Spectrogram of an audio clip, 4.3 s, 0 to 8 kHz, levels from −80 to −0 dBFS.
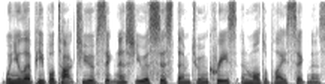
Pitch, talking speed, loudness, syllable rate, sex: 170 Hz, 235 wpm, -19 LUFS, 5.9 syllables/s, female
